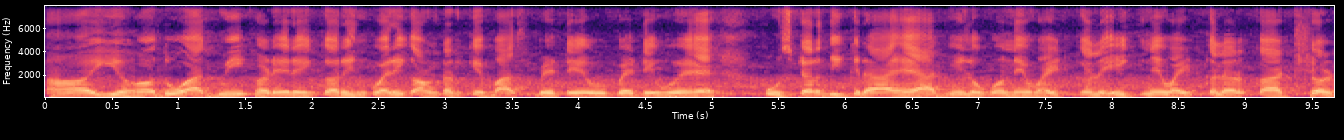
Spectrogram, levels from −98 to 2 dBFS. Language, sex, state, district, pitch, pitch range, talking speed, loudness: Hindi, female, Uttar Pradesh, Jyotiba Phule Nagar, 170 Hz, 165-180 Hz, 185 wpm, -13 LUFS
